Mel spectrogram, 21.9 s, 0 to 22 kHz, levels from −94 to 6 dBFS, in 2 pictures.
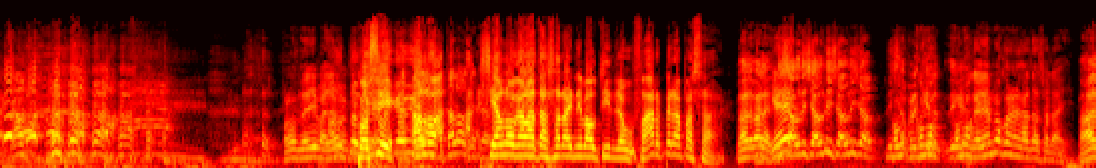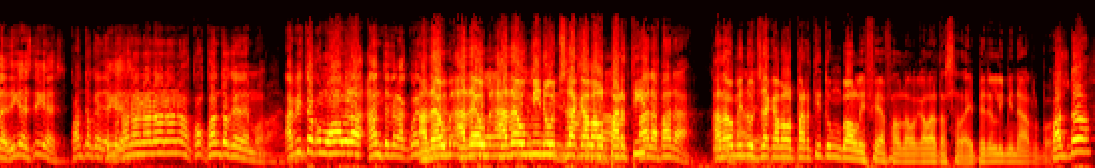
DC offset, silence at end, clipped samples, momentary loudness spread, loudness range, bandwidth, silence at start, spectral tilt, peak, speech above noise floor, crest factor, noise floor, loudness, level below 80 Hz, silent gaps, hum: under 0.1%; 0.05 s; under 0.1%; 15 LU; 10 LU; 15.5 kHz; 0 s; -3.5 dB/octave; -10 dBFS; 23 dB; 16 dB; -50 dBFS; -26 LUFS; -56 dBFS; none; none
